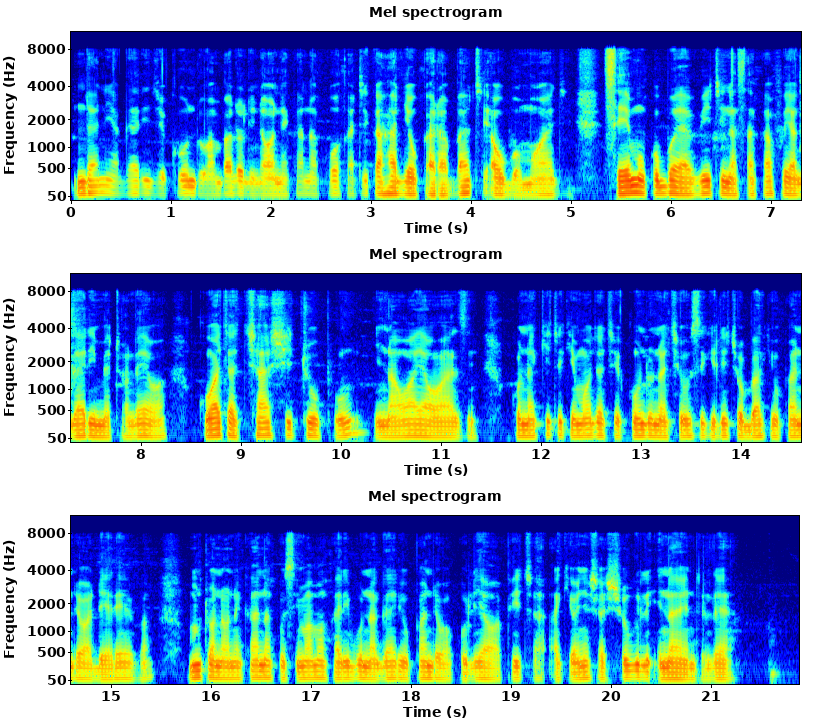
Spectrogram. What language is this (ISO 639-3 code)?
swa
